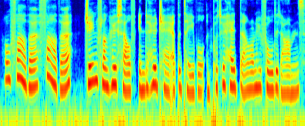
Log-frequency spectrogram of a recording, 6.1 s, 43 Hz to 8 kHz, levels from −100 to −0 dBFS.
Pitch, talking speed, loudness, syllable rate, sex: 220 Hz, 205 wpm, -19 LUFS, 4.9 syllables/s, female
